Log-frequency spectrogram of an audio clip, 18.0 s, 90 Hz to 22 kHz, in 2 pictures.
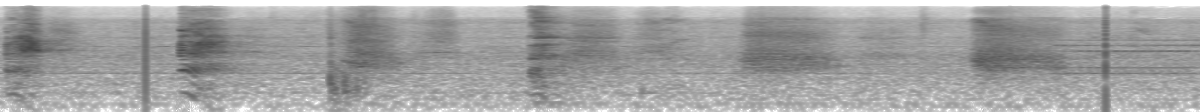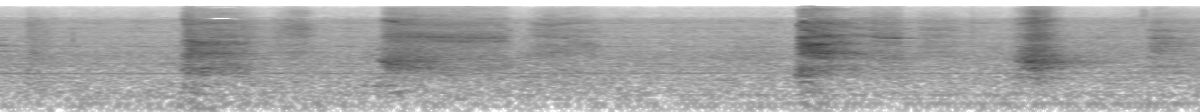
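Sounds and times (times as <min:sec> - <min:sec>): woman breathing hard: 0:02.6 - 0:08.2, 0:10.4 - 0:13.6, 0:15.0 - 0:18.0.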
